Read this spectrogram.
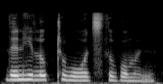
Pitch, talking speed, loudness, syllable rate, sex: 190 Hz, 220 wpm, -18 LUFS, 6.0 syllables/s, female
